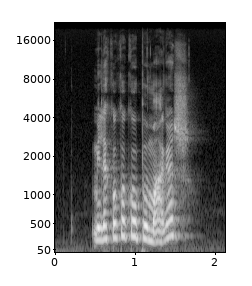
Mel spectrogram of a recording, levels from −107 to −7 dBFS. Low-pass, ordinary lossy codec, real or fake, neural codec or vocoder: 19.8 kHz; none; real; none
